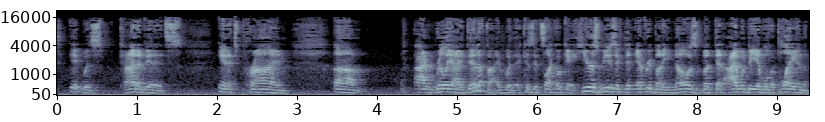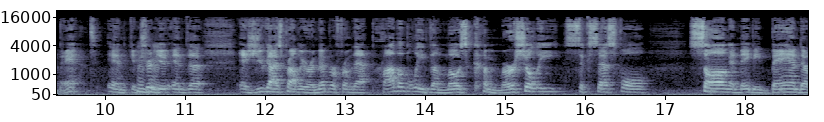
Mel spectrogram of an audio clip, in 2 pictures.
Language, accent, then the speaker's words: English; Brownsville, Texas, United States; now in Irving, United States; I'm from the Brownsville, Texas area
